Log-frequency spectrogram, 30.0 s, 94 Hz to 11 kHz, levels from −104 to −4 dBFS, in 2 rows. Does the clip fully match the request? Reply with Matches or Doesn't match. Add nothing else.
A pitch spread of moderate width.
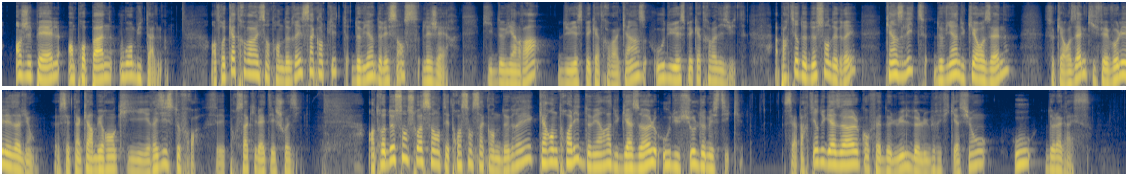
Doesn't match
